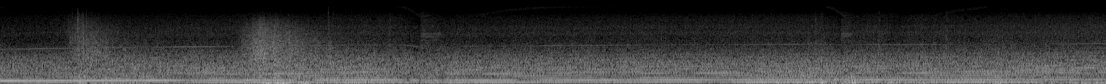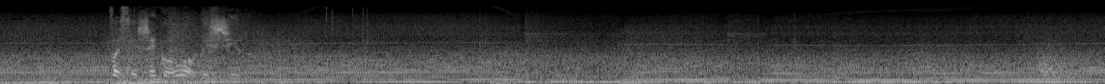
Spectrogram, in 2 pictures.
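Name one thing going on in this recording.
Tyres hum on asphalt.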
